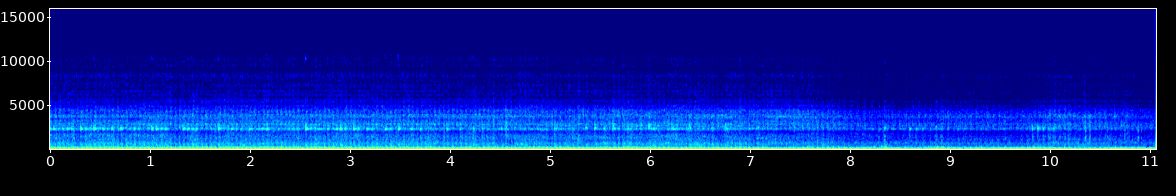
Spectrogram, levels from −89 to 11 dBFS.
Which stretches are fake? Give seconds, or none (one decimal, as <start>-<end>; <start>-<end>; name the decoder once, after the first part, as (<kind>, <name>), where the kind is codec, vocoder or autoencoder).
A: 4.4-7.4 (codec, SNAC)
